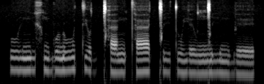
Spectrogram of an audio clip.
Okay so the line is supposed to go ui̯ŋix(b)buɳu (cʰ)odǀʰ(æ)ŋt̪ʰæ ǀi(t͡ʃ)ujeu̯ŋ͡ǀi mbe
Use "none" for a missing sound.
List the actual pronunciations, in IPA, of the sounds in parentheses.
m, tʲ, æ, t̪

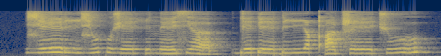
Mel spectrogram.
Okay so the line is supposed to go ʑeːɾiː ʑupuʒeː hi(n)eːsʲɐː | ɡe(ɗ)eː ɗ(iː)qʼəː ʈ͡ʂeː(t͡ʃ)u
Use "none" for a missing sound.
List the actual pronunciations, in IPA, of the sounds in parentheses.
n, ɠ, iː, t͡ʃ

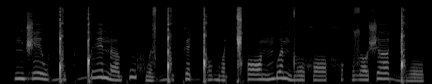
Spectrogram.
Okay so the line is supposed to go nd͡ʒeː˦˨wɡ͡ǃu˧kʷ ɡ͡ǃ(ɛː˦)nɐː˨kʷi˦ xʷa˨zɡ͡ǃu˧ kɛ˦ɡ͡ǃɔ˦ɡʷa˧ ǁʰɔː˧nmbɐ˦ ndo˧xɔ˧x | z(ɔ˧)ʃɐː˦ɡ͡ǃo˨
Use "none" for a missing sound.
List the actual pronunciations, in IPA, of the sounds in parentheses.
eː˦, ɔ˧

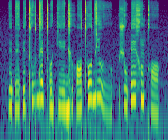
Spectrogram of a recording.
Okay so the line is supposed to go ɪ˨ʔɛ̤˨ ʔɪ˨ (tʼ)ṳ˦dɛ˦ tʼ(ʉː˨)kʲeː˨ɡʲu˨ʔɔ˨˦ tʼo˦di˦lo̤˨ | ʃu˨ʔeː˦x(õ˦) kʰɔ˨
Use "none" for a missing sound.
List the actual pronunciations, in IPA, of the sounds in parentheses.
tʼ, ʊː˨, õ˦

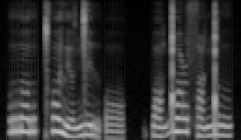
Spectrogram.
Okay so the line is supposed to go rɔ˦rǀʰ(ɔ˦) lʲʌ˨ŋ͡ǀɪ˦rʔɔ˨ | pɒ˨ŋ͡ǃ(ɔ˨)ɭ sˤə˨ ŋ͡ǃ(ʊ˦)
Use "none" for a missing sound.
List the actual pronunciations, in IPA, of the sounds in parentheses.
ɔ˦, ɔ˦, ʊ˨

